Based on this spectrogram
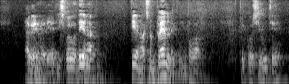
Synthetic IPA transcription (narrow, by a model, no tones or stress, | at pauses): jaɪenʋæɾ̥e̝æɐd̥isɡ̥ʁiʊ̰ɐd̥e̝æɐnɒ̽ɡ̥d̥e̝æɐnɒ̽ɡ̥sɒ̽nnpʰlɛːnleɡ̥neŋt͡sʰʁo̝ɐ̰ | d̥eɡ̥ʰɒseuð̰ˠt͡sʰe̝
